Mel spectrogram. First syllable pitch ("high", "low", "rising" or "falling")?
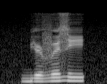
low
